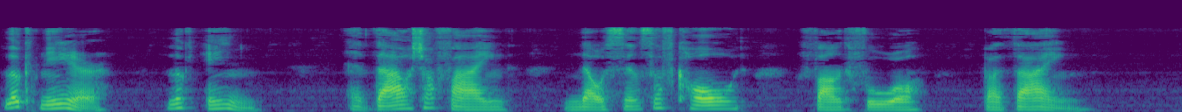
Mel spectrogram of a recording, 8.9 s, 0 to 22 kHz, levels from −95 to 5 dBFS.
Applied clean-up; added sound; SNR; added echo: none; none; none; none.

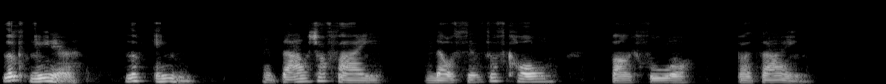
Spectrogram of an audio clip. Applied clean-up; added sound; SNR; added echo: neural mask model DeepFilterNet 3.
